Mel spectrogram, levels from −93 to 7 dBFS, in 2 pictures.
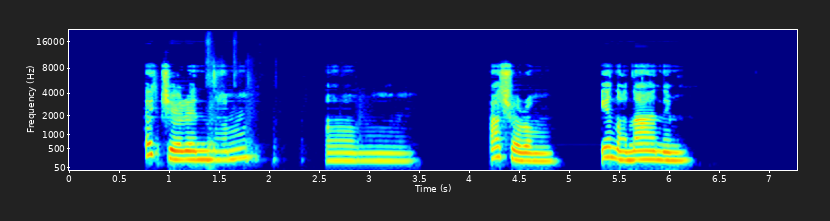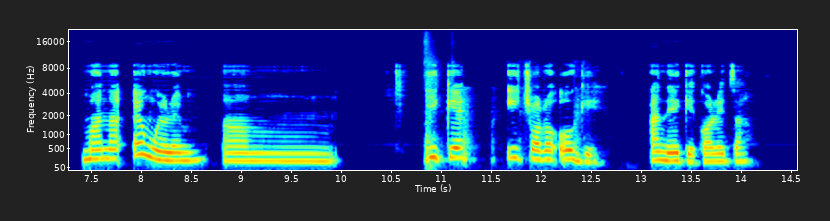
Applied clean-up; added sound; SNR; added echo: neural mask model DeepFilterNet 3.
